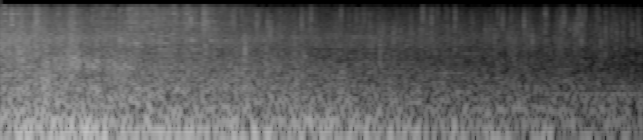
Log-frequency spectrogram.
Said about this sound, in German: Als sie fast am Ausgang angekommen ist, wirft sie zufällig einen Blick zurück auf den Abfertigungsschalter. Der schießt in diesem Augenblick in einem orangefarbenen Feuerball durchs Dach des Flughafens.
